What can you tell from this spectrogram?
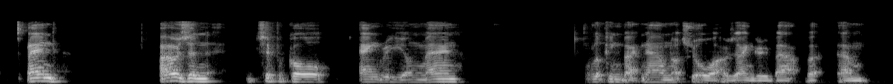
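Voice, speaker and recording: Someone speaks fairly slowly with a Manchester accent, using ordinary pitch variation. Long pauses come often. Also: man, medium pitch for a man. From northern England, Manchester. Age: 60s. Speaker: karate teacher. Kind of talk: interview. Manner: halting, many fillers.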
